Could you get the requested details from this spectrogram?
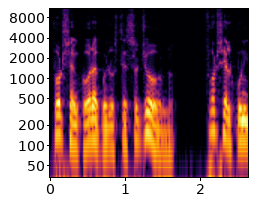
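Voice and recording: The intonation here is lively. The speaker is reading aloud in a natural voice.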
